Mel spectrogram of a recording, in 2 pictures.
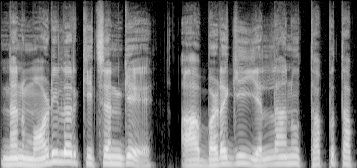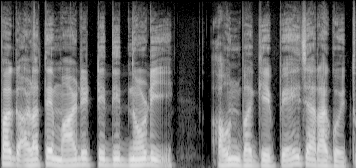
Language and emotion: Kannada, sad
